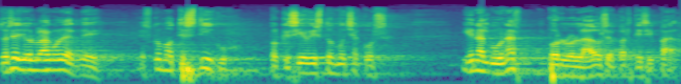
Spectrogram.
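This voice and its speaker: Against noticeable background noise, a man speaks at a fairly quick pace with very wide pitch swings. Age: 80s+. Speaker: author and former professor. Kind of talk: panel talk at a history festival. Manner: halting, with false starts.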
